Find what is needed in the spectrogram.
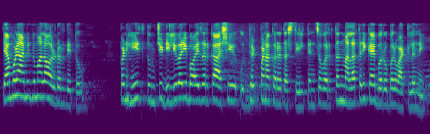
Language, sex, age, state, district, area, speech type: Marathi, female, 45-60, Maharashtra, Pune, urban, spontaneous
